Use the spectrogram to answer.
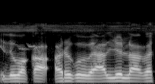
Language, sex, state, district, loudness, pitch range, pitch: Telugu, male, Andhra Pradesh, Krishna, -16 LUFS, 140-150 Hz, 145 Hz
